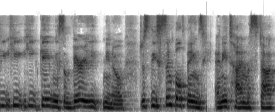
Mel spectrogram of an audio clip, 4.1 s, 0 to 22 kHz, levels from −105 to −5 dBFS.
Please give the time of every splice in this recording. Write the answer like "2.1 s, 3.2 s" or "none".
3.1 s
